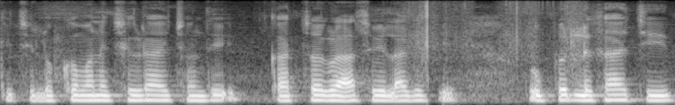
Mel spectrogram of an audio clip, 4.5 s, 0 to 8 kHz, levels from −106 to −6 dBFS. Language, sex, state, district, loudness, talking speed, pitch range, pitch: Odia, male, Odisha, Nuapada, -15 LUFS, 160 wpm, 135-145 Hz, 140 Hz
